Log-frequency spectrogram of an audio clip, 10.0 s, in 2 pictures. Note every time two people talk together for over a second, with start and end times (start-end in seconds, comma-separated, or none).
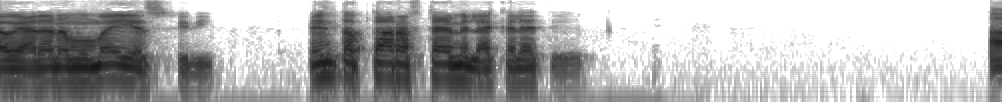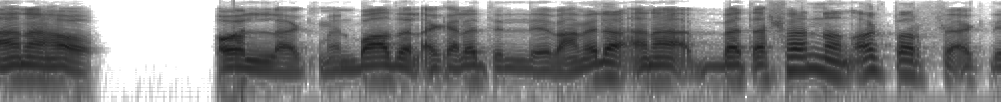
none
